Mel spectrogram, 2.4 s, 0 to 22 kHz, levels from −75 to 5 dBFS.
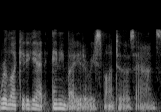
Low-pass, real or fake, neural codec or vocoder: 7.2 kHz; fake; vocoder, 44.1 kHz, 128 mel bands, Pupu-Vocoder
